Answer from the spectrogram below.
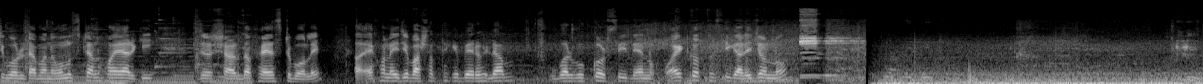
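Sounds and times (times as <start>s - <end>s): car engine and tyres rumbling: 3.2s - 12.0s
vehicle horn blast: 8.0s - 8.7s.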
